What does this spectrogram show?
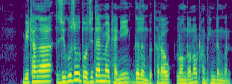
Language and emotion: Bodo, neutral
